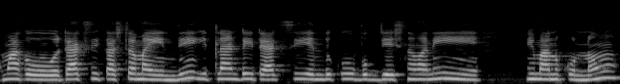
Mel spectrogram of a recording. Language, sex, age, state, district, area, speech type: Telugu, female, 30-45, Telangana, Jagtial, rural, spontaneous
